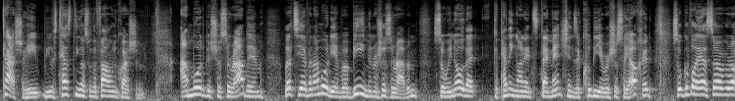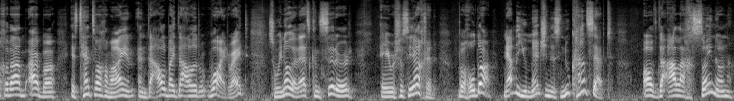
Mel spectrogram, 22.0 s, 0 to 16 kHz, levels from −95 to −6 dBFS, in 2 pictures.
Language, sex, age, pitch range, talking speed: English, male, 30-49, 165-220 Hz, 195 wpm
